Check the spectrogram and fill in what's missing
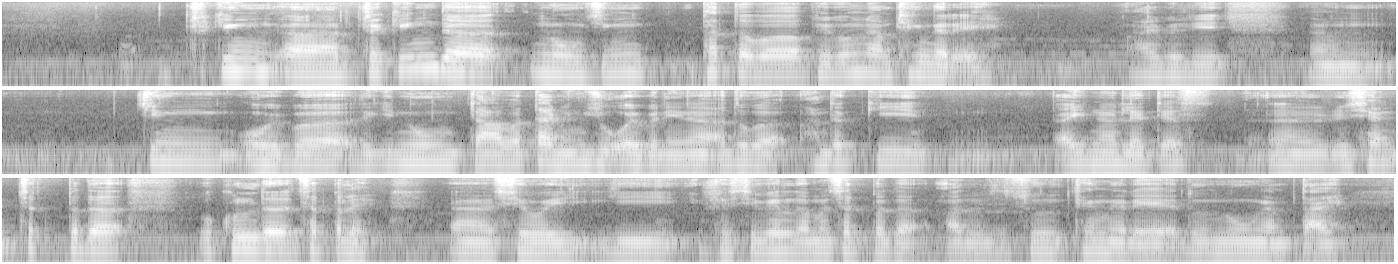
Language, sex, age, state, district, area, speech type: Manipuri, male, 30-45, Manipur, Imphal West, urban, spontaneous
